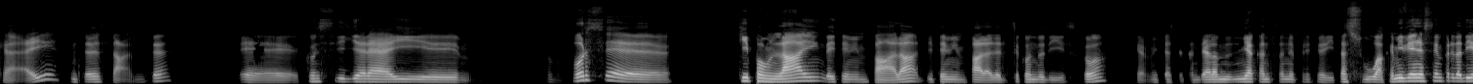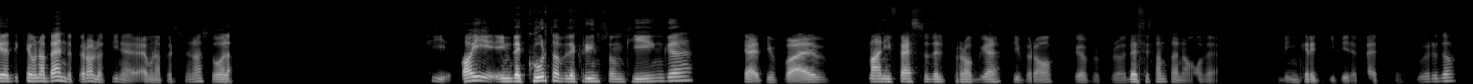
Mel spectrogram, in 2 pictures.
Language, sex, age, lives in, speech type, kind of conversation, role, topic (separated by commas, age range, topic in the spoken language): Italian, male, 25-29, Italy, conversation, podcast, guest, Come hai scoperto la musica che ascolti ancora oggi?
